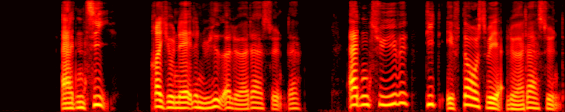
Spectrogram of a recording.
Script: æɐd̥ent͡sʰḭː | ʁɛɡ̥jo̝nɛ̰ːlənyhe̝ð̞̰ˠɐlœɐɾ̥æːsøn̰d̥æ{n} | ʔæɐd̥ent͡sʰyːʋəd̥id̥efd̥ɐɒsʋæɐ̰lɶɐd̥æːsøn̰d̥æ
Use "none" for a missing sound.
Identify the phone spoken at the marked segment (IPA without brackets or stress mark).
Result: none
